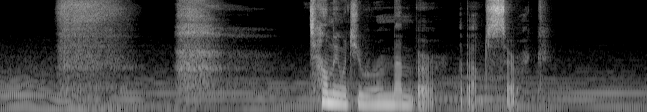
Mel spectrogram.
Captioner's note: sighs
